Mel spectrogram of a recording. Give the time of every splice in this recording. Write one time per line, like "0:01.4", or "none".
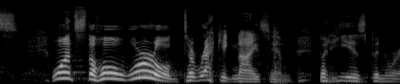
0:03.1

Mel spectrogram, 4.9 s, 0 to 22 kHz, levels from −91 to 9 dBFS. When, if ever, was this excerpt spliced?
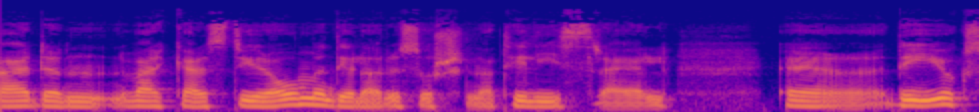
0:02.5

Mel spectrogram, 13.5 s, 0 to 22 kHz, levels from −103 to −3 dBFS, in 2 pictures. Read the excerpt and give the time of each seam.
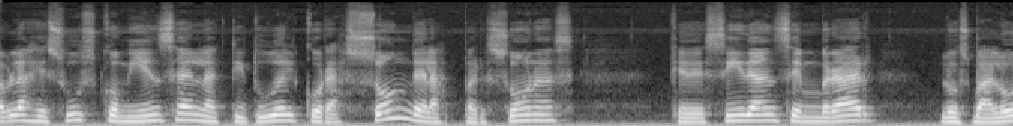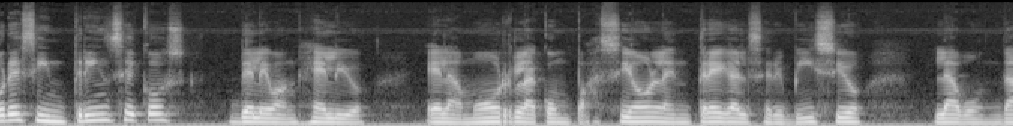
none

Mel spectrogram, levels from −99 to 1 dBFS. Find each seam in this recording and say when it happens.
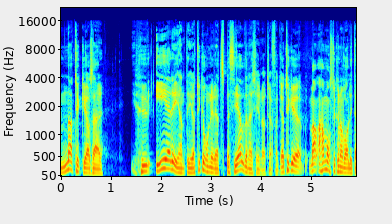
none

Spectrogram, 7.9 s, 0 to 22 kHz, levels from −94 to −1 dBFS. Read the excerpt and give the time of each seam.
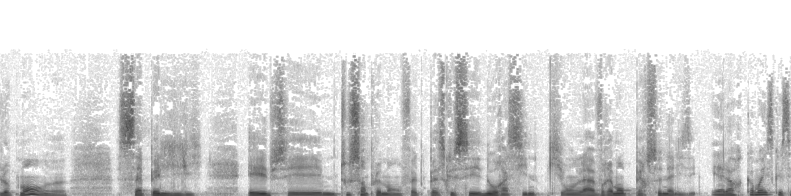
0:02.7
0:04.2

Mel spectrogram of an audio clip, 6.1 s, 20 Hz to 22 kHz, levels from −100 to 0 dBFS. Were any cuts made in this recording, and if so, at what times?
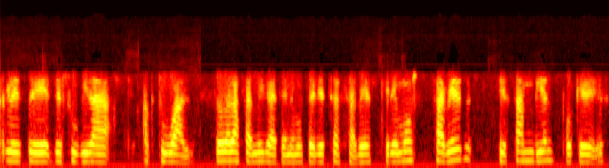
0:02.0
0:03.8

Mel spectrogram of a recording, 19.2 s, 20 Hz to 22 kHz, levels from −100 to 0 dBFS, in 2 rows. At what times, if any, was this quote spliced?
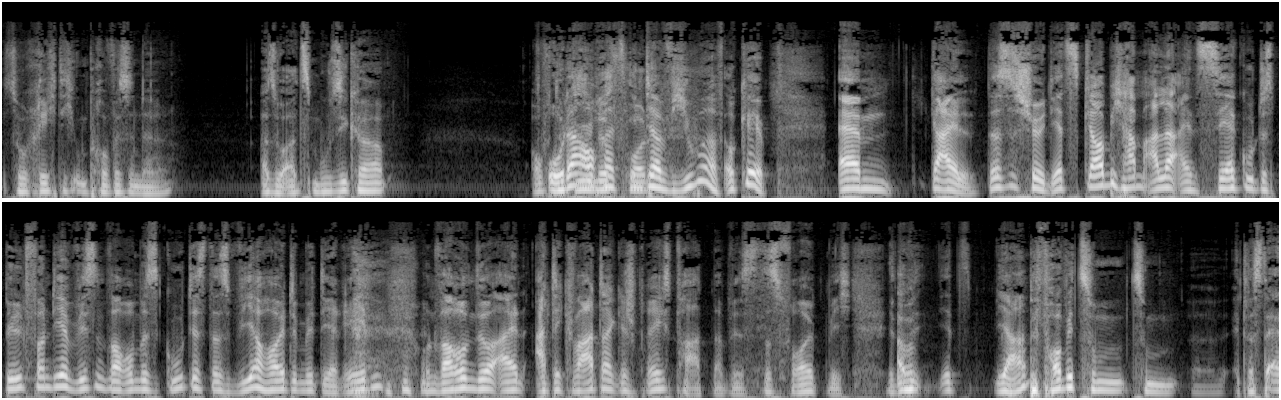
0:05.4

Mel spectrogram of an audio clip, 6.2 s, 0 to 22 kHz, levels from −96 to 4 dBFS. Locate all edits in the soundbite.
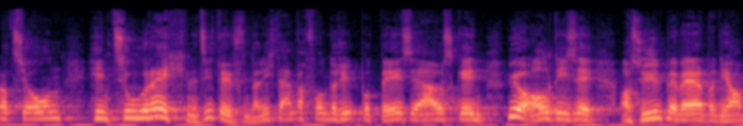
none

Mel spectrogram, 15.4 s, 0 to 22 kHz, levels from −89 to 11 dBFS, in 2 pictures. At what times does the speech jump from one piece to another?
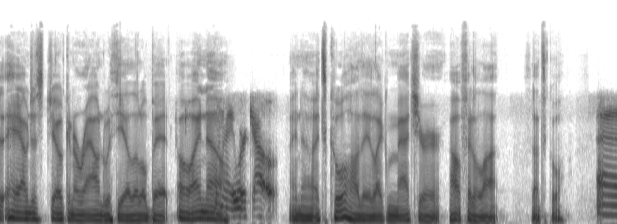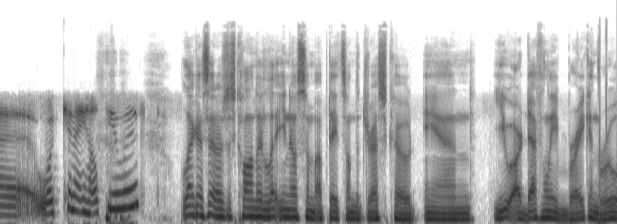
0:02.2
0:03.5
0:10.0

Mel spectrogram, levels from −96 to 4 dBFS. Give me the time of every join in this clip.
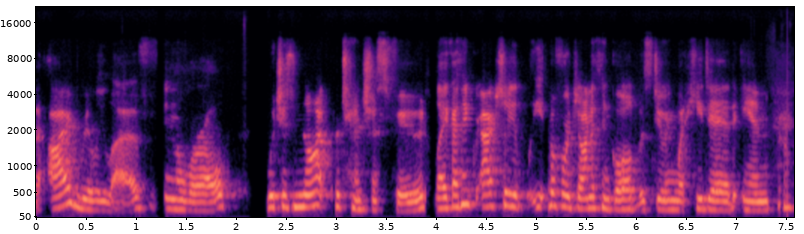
0:03.9
0:05.1

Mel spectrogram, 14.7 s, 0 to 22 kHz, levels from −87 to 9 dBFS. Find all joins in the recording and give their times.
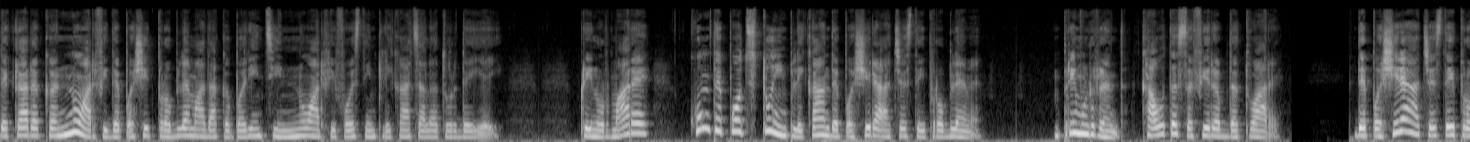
0:11.3

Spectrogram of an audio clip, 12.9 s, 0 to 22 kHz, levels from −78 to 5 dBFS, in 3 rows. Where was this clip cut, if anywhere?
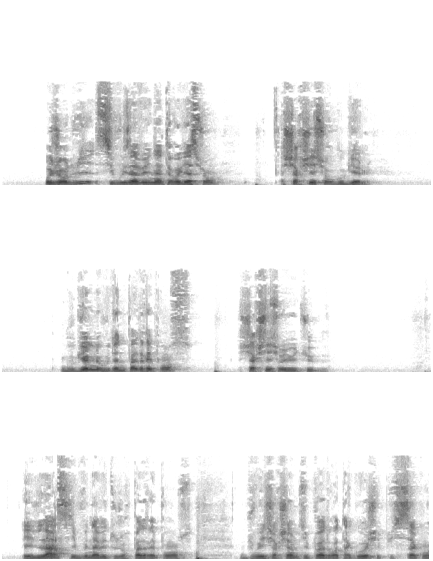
none

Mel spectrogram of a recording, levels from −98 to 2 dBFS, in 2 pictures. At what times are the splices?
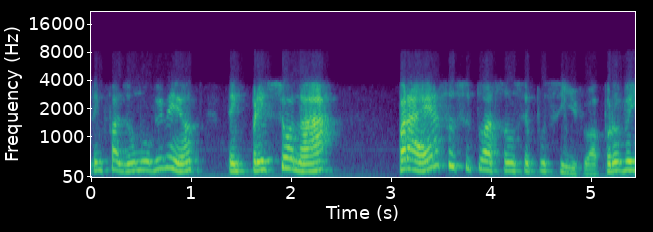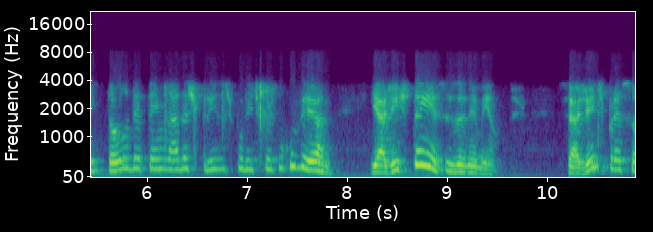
none

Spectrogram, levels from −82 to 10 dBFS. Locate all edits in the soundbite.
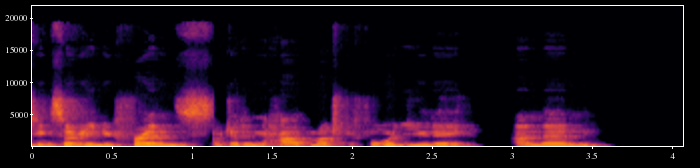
0:01.1

